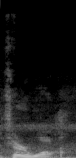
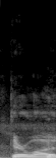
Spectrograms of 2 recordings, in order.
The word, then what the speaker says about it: terroir: It's the terroir. Okay. Terroir. He just mispronounced a word.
